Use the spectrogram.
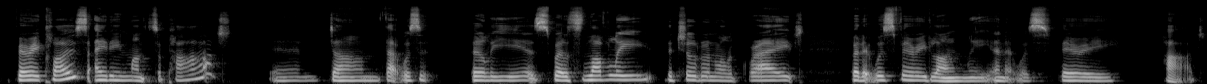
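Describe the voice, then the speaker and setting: A woman with an Australian accent speaks at a medium pitch and a fairly slow pace. Her intonation is fairly even, and the recording is very clean with a silent background. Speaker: nurse. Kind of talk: podcast interview answer. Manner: casual, conversational.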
